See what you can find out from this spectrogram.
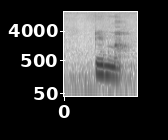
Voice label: "five", Nukuoro

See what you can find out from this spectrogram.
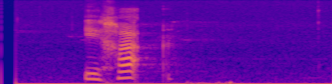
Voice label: poqomam; semilla

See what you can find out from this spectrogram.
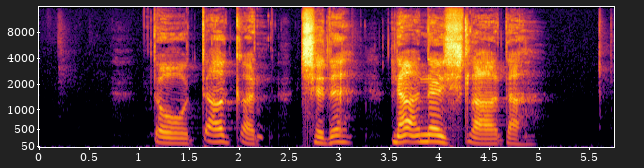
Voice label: navajo; I don't want to fix your car

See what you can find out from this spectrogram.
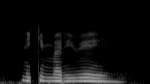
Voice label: "nikimarive" to dream, Yawa

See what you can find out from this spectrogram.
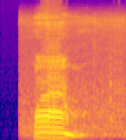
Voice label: "fish", pohnpeian

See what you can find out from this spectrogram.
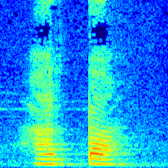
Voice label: Santali skin

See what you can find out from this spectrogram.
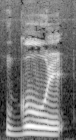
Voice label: "gul", tlacochahuaya

